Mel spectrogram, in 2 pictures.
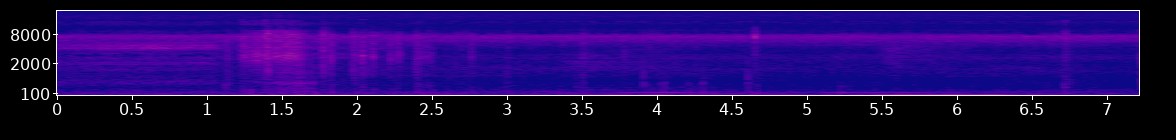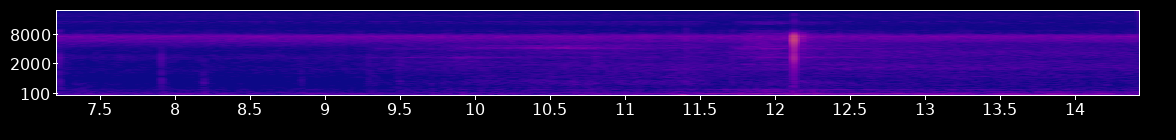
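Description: A pit bull snores in deep, low rumbling breaths, with a few faint clicks and rustles.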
